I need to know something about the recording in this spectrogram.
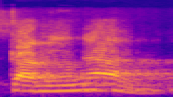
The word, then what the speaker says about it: caminar: estaba la tilde pero cuando no hay tilde que haces tienes que pronunciar y aquí en la segunda es caminar caminar o caminar Ah es caminar entonces aquí está la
